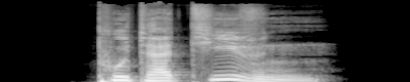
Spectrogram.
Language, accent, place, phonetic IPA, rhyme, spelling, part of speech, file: German, Germany, Berlin, [putaˈtiːvn̩], -iːvn̩, putativen, adjective, De-putativen.ogg
- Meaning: inflection of putativ: 1. strong genitive masculine/neuter singular 2. weak/mixed genitive/dative all-gender singular 3. strong/weak/mixed accusative masculine singular 4. strong dative plural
